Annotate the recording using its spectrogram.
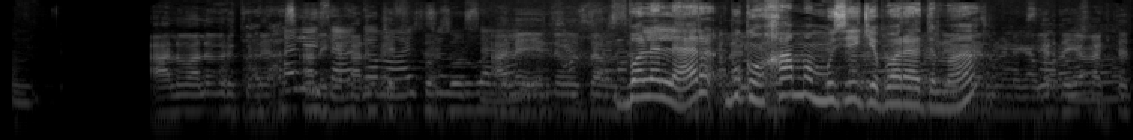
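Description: Many children chatter together.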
